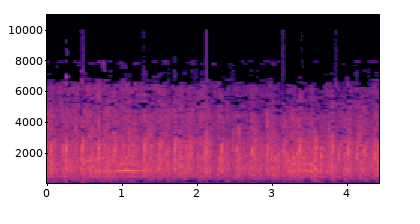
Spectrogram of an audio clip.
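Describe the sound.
Audience applause, an even wash of clapping that holds steady from start to finish without pauses.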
